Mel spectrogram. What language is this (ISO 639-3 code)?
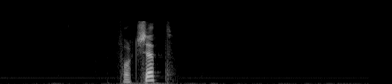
nor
